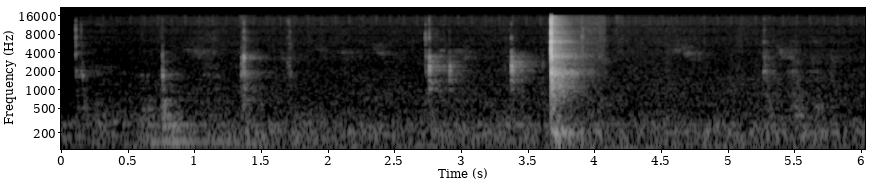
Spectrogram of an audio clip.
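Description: Scattered light metallic clicks and taps from a thin-shafted hand tool working in a metal adjustable comb mechanism for a gun stock, clamped in a vise, with one sharp, much louder knock a little past halfway.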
